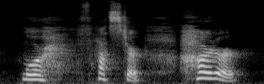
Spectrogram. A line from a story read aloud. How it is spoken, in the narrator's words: he begged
